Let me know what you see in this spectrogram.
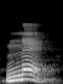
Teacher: न इसका उच्चारण स्थान दंत भी है और नासिका भी है।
